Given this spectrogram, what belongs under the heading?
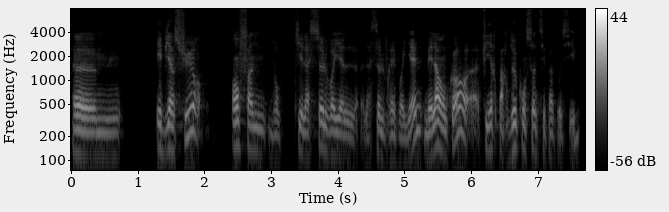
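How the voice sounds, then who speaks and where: A man's voice: medium pitch, animated, normal speed, mellow, breathy edge. A male teacher giving a live class, explaining step by step with many fillers and checking that students follow.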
